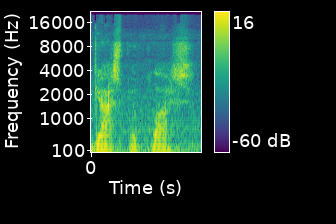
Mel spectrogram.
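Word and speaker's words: Gaasperplas: It's in southeast Amsterdam and near a district called Gasperplas, in the Dutch pronunciation Gasperplas for most Brits and Americans, I would guess.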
